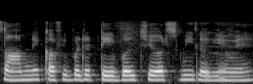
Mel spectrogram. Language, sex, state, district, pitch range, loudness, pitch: Hindi, female, Punjab, Kapurthala, 200-220 Hz, -15 LUFS, 205 Hz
